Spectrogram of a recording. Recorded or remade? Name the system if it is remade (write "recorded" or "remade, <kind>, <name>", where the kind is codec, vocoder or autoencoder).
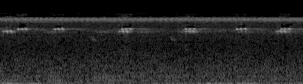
recorded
